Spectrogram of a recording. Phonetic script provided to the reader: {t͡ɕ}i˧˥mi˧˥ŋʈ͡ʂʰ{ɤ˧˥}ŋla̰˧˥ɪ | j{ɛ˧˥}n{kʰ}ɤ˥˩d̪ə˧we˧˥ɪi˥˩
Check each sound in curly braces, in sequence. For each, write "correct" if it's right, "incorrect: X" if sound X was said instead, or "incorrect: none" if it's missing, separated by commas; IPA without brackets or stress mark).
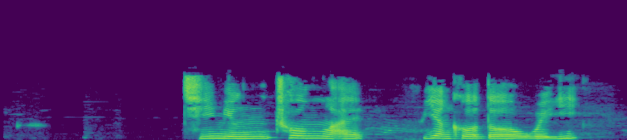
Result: incorrect: t͡ɕʰ, incorrect: ɤ˥, incorrect: ɛ˥˧, correct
